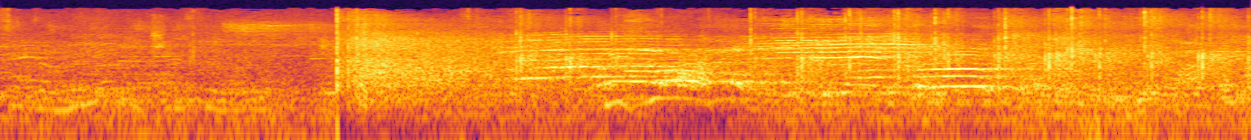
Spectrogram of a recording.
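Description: A starting pistol fires once, a sharp crack about a second and a half in, followed by spectators' voices shouting and cheering on the runners. Voices chatter quietly before the shot.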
